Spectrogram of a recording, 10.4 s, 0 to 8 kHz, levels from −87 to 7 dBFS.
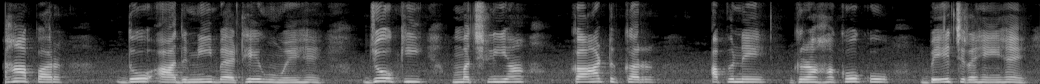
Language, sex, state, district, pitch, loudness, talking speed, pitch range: Hindi, male, Chhattisgarh, Bilaspur, 240 Hz, -22 LUFS, 100 wpm, 225-255 Hz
